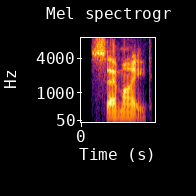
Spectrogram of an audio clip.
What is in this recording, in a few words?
"Semite", American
